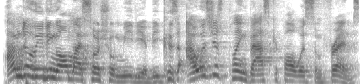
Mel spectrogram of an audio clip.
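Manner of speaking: usual speaking voice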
